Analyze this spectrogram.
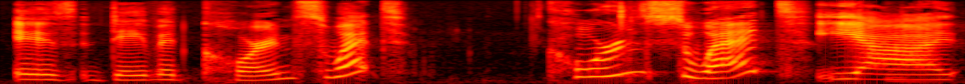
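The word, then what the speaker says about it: Corenswet: his name is David Corn sweat corn sweat yeah it's not a good last name is that how it's pronounced corn sweat it's like c-o-r-e-n-s-w-e-t corn sweat corn sweat maybe it's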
